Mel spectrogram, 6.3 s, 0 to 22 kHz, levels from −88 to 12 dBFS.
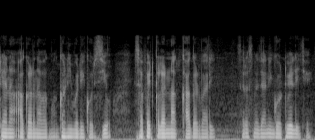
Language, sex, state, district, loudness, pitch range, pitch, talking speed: Gujarati, male, Gujarat, Valsad, -18 LUFS, 95-105 Hz, 100 Hz, 140 wpm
